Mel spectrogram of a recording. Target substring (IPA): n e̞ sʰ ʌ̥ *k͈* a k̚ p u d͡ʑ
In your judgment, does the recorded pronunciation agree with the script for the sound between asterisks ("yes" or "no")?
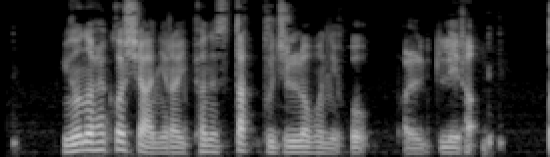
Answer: no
